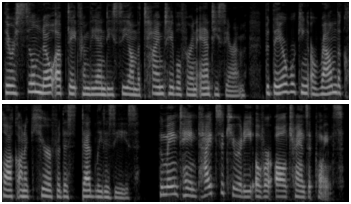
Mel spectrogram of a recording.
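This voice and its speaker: A woman voice actress playing a determined young investigative reporter in a video game, with an American accent and a breathy, hushed manner. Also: lowish voice, a little fast, no room sound, studio quality, lightly acted. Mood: formal, reporting. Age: young adult. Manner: hushed, self-talking, breathy.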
